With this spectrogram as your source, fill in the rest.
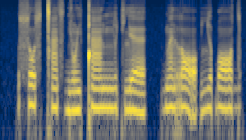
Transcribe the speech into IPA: s o s ǀ æ̃ s ɟ õ j ǃ æ̃ d ɲ ɔ c lʲ ɛ | b ɛ̃ r ɔ | ʎ ə ɓ ɔ d

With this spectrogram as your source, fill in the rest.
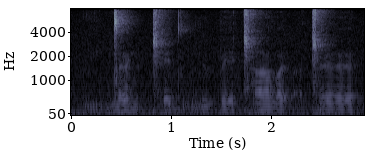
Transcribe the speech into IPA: r ḭ ŋ͡ǀ ɜ ŋ ḭ ǁʰ ɛ d ṵ r ɯ p ɛ ǁʰ a lˠ ɜ ʔ a̰ ǁ ɜ

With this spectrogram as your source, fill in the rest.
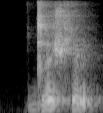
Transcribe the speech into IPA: d͡ʑ ə̃ ʃ ç ə̃ ɳ

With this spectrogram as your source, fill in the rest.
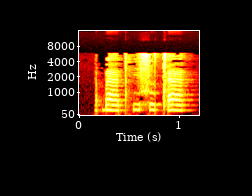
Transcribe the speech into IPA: ɓ æ t̪ʰ i s ɯ tʼ æ

